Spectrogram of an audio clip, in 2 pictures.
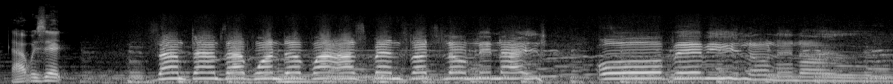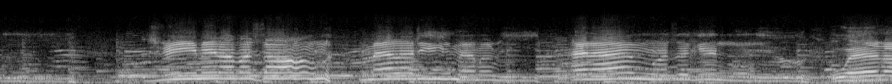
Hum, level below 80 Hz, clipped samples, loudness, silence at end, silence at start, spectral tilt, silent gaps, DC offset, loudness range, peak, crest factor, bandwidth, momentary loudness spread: none; -40 dBFS; under 0.1%; -15 LUFS; 0 s; 0.1 s; -6.5 dB/octave; none; under 0.1%; 4 LU; 0 dBFS; 16 dB; 11 kHz; 12 LU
